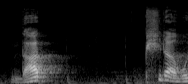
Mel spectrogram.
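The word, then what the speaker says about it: ~p: p라고 하면 명제의 부정은 물결 피로 작성을 하고 얘를 읽을 때 낮 피라고 읽습니다 물결 피로 표현하고 얘를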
